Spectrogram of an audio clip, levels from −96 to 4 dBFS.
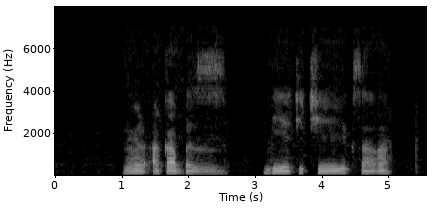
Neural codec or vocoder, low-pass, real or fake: vocoder, 22.05 kHz, 80 mel bands, Vocos; 7.2 kHz; fake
